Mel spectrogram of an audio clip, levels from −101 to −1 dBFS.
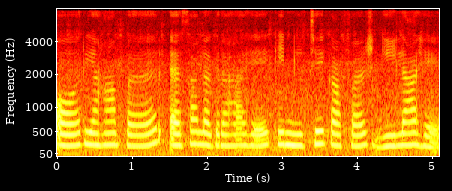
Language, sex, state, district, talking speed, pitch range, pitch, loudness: Hindi, female, Chhattisgarh, Bastar, 155 wpm, 215-240 Hz, 230 Hz, -14 LUFS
